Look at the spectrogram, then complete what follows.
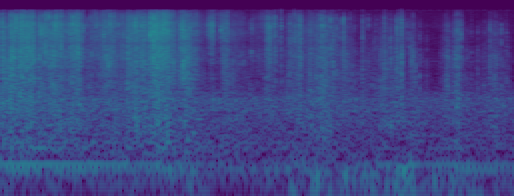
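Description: Clear plastic bag crinkling and rustling as a packaged air mattress is pulled out of it. The crinkling is busiest in the first two seconds and tails off toward the end.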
